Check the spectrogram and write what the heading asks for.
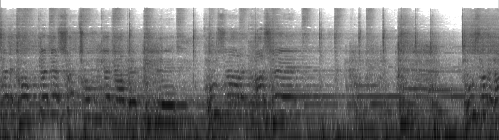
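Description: A live rock band playing a Bengali song over a concert PA, with drums, bass, guitars and keyboards under a singing voice.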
